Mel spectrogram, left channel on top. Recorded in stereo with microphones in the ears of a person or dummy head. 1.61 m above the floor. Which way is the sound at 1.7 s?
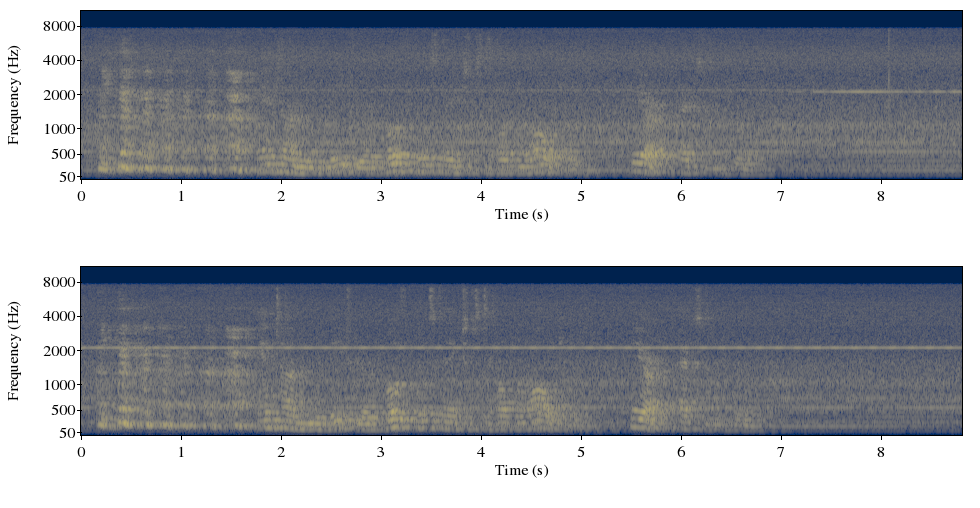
75° right (ahead or behind).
